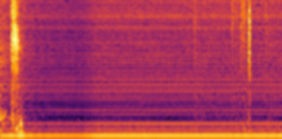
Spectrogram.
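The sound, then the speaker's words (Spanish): A steady electrical hum from microphone interference, with buzzing harmonics, drones throughout, joined by brief crackling bursts of static near the start and again toward the end, with no one speaking. “¿Me pueden ayudar con este micrófono, porfa? Gracias. Tengo mucha interferencia, no sé qué está pasando.”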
